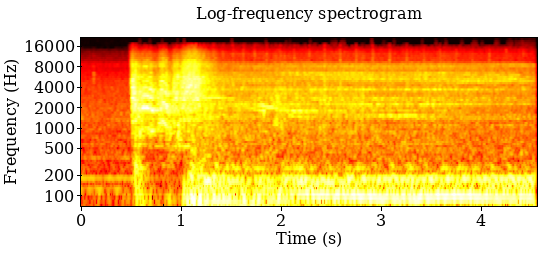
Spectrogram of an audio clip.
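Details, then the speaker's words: 1982 Camaro, near-stock V8 with years-old gas and homemade side pipes: a harsh gritty grind as the starter engages, then the V8 catches and settles into a steady rumble; owner suspects a bad section of the flywheel. "yeah I think that uh flywheels got an issue there's like a section there that's no good"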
